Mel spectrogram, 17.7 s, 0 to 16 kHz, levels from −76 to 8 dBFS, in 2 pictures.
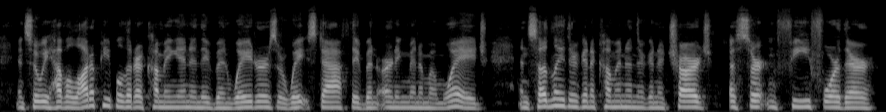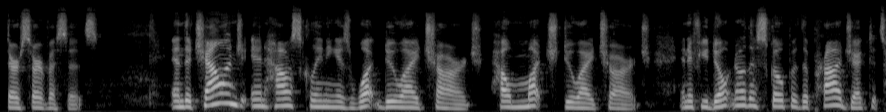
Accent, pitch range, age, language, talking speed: American, 170-200 Hz, 40-59, English, 235 wpm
